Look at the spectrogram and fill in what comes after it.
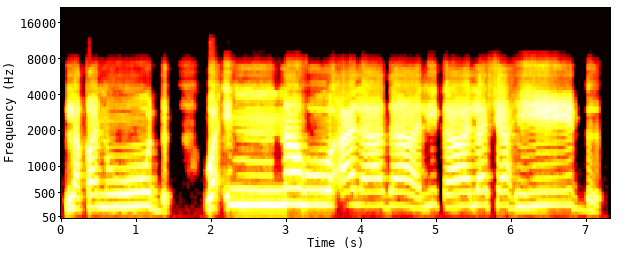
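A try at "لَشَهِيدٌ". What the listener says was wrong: नहीं, बहुत सख्ती से शहीद, एक तो ही को बहुत नहीं खींचना, दो अलिफ ही है, दो हरकत। शहीद, ला शहीद। दाल को सख्ती के साथ मत छोड़े प्लीज। ला शहीद,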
